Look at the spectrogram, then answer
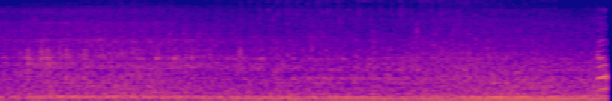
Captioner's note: truck rumbling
